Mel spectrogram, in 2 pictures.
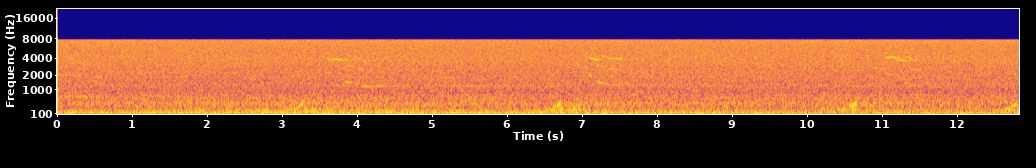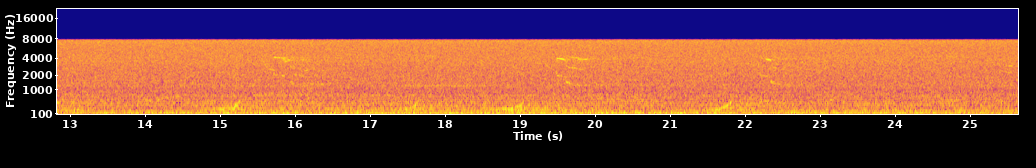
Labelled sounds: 3.6	3.9	humpback whale, 3.6 to 4.0 kHz
7.3	7.6	humpback whale, 3.9 to 4.0 kHz
11.0	11.4	humpback whale, 3.6 to 4.2 kHz
15.7	16.0	humpback whale, 3.6 to 4.2 kHz
19.7	20.0	humpback whale, 3.7 to 4.2 kHz

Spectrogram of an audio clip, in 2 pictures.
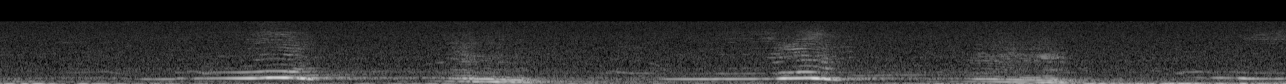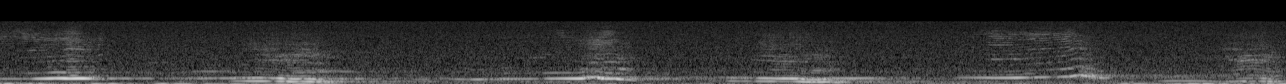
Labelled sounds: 2.5	3.1	humpback whale, 1.1 to 4.1 kHz
7.5	8.3	humpback whale, 0.80 to 4.2 kHz
9.8	10.6	humpback whale, 1.2 to 1.6 kHz
12.4	13.8	humpback whale, 1.9 to 4.8 kHz
15.4	16.0	humpback whale, 1.1 to 1.6 kHz
18.6	18.9	humpback whale, 2.9 to 3.2 kHz
20.4	20.8	humpback whale, 0.93 to 1.5 kHz
22.7	23.8	humpback whale, 0.80 to 4.5 kHz
25.1	25.6	humpback whale, 0.96 to 1.5 kHz

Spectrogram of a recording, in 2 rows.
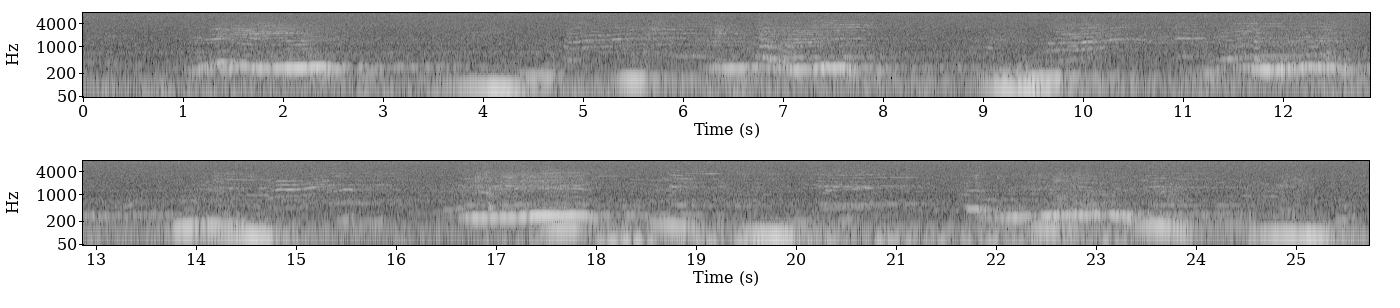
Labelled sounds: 1.2	2.3	humpback whale, 1.4 to 3.8 kHz
4.8	6.4	humpback whale, 0.83 to 3.5 kHz
6.7	7.8	humpback whale, 0.80 to 3.9 kHz
9.6	12.0	humpback whale, 0.80 to 4.2 kHz
14.2	15.6	humpback whale, 0.80 to 2.8 kHz
16.7	19.3	humpback whale, 0.99 to 3.8 kHz
20.1	21.2	humpback whale, 1.4 to 3.5 kHz
22.8	23.1	humpback whale, 2.0 to 2.1 kHz
23.5	24.2	humpback whale, 1.5 to 3.7 kHz

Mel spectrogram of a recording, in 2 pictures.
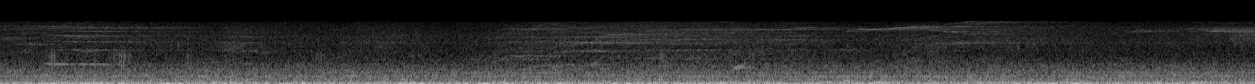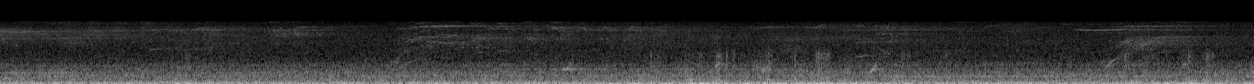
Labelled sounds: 0.0	1.6	killer whale, 0.91 to 7.5 kHz
23.1	24.7	killer whale, 0.90 to 7.5 kHz

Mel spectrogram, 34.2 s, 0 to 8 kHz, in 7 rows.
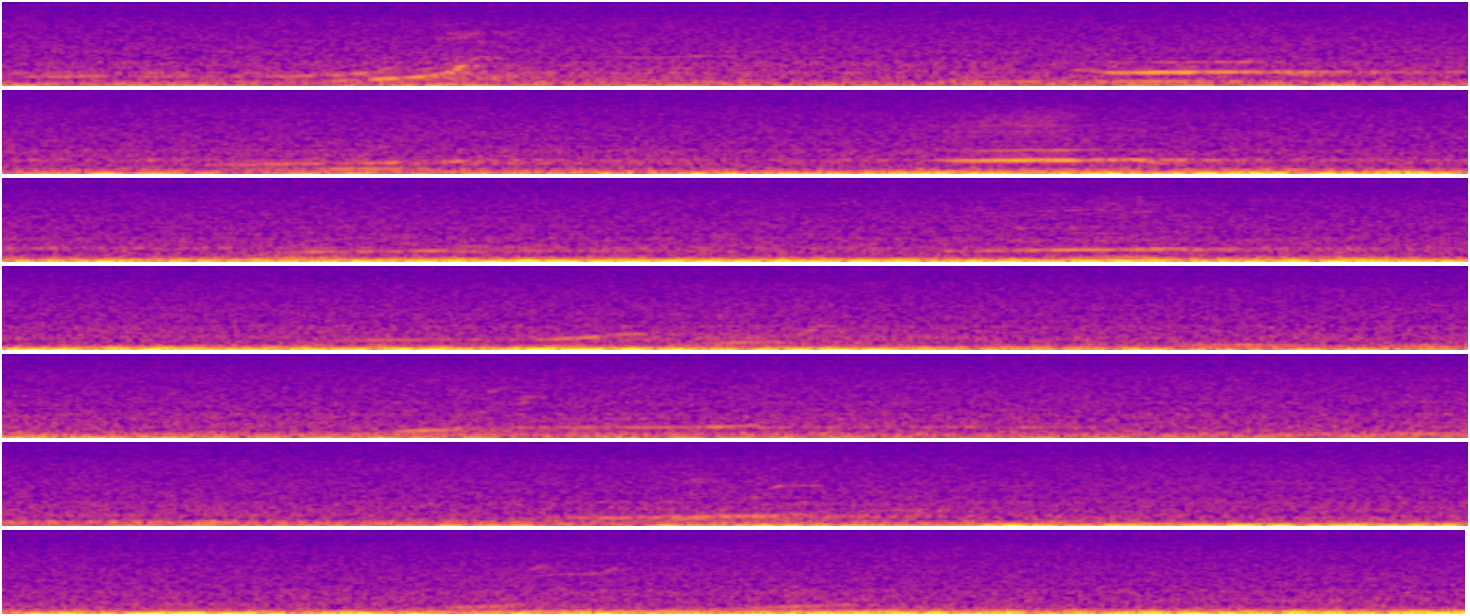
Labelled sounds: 2.1	2.4	humpback whale, 0.93 to 1.1 kHz
13.0	13.5	humpback whale, 2.0 to 2.7 kHz

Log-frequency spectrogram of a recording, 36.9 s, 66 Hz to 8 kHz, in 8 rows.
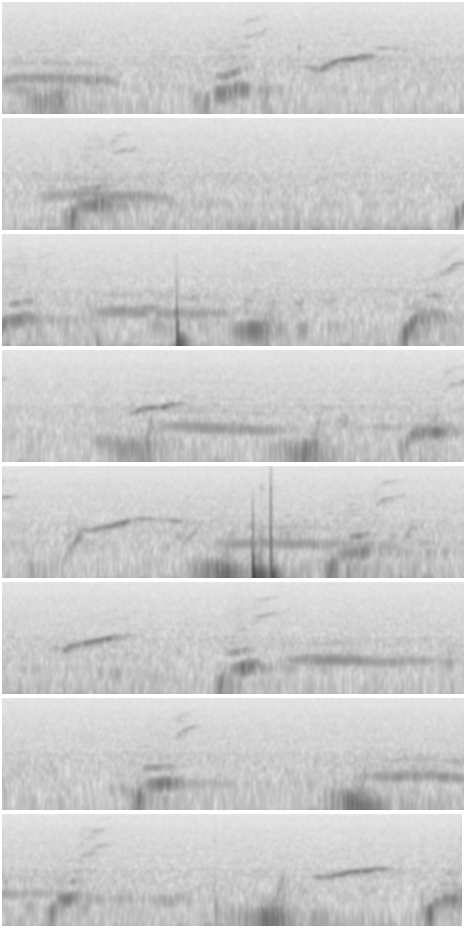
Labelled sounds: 2.4	2.7	humpback whale, 1.7 to 2.7 kHz
3.7	4.0	humpback whale, 0.99 to 1.2 kHz
5.7	6.0	humpback whale, 1.7 to 2.3 kHz
13.6	14.0	humpback whale, 1.3 to 2.5 kHz
18.3	18.7	humpback whale, 1.6 to 2.3 kHz
19.7	20.3	humpback whale, 0.80 to 0.90 kHz
22.2	22.6	humpback whale, 1.4 to 4.3 kHz
24.2	24.4	humpback whale, 0.80 to 0.90 kHz
25.6	26.0	humpback whale, 1.6 to 4.4 kHz
29.4	29.8	humpback whale, 1.4 to 2.5 kHz

